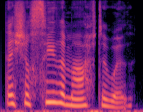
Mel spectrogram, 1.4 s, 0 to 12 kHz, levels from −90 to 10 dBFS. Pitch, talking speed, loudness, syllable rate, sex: 225 Hz, 210 wpm, -16 LUFS, 5.7 syllables/s, female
